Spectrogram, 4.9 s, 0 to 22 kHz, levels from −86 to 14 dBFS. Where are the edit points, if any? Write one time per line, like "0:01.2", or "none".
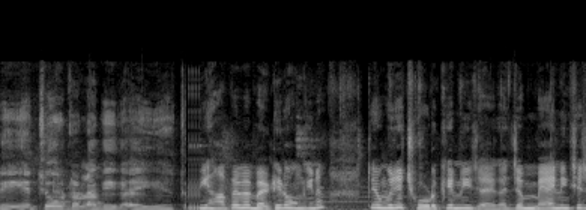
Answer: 0:01.6

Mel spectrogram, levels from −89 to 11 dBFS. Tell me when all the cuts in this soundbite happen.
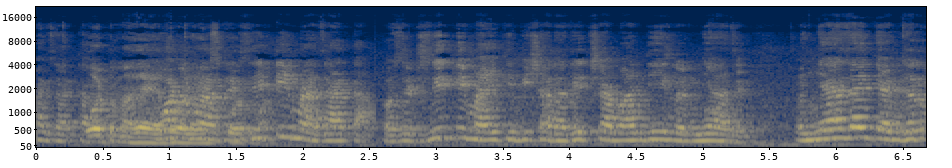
none

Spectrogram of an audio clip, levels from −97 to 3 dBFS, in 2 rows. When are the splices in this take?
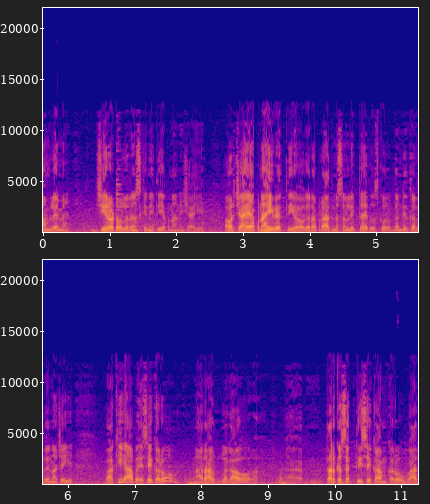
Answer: none

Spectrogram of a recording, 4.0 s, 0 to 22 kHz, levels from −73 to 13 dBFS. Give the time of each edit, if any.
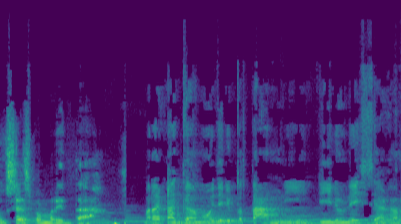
0:01.3

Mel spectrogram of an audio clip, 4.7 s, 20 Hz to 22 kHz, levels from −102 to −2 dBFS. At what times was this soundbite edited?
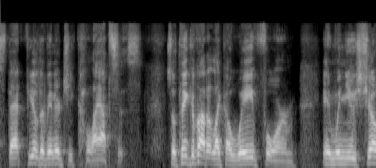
none

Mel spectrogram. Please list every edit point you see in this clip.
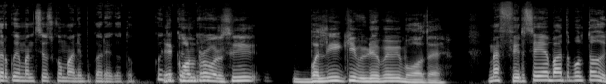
0:01.5
0:04.7

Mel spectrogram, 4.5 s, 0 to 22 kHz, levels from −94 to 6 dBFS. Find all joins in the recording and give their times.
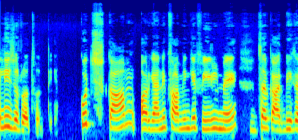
0:01.1

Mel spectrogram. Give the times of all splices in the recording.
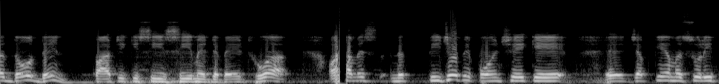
0:00.9

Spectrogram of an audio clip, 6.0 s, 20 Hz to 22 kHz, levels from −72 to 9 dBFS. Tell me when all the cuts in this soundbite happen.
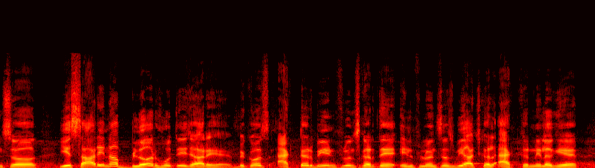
none

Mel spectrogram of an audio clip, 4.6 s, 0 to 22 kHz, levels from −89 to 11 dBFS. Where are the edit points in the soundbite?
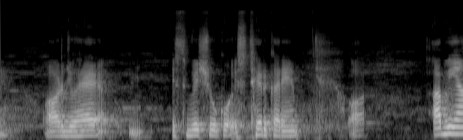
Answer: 0:03.5

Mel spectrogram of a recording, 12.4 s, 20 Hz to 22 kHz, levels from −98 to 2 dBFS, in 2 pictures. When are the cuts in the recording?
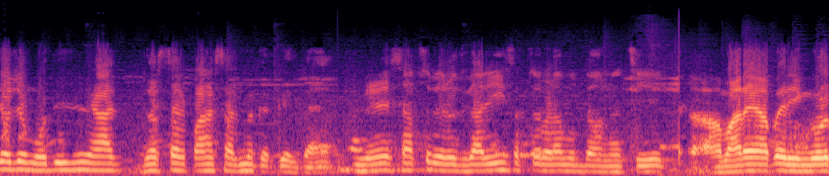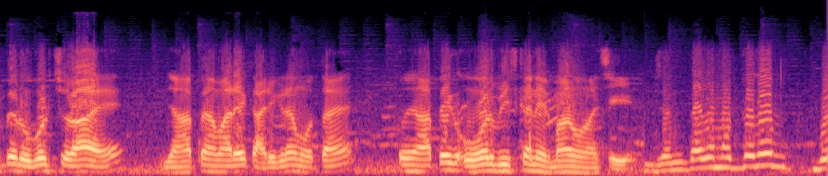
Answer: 0:02.6
0:05.2
0:11.1

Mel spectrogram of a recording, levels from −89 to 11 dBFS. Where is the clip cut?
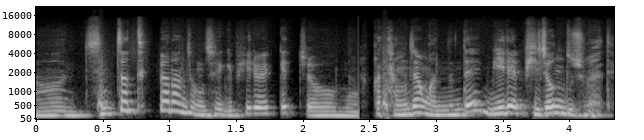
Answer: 0:02.4

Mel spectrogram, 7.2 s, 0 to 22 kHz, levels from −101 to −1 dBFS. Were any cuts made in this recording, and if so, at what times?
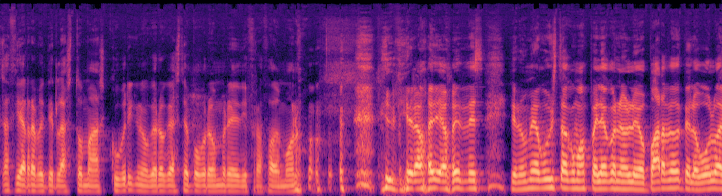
none

